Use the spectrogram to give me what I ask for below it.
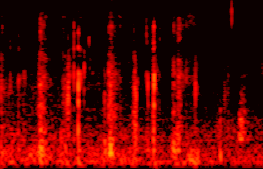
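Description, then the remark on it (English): Crunching of Fritos corn chips with bean dip being chewed, a steady run of sharp, crackly bites and munches repeating every fraction of a second, with no talking. “Can you hear that? I hear it, absolutely. The crunching, absolutely.”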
